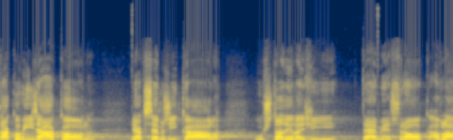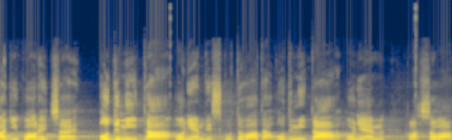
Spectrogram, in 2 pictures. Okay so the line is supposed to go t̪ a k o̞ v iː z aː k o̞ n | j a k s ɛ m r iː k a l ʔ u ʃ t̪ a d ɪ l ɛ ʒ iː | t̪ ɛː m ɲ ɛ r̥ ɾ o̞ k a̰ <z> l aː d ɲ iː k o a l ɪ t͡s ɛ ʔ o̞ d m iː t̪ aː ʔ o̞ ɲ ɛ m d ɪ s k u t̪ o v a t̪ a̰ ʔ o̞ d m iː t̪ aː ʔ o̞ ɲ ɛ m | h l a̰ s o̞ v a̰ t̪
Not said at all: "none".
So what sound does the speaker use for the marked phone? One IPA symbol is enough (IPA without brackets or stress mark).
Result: v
